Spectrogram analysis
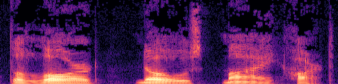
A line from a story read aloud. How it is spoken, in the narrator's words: with a sanctimonious look, said slowly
